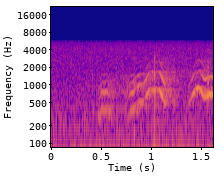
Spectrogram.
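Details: Dog, a mother with her four puppies: thin high whining whimpers rising and falling in pitch, a few wavering cries in quick succession over a low background hum.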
